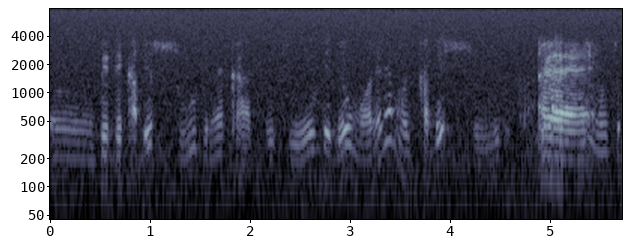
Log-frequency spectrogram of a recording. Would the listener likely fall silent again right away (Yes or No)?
Yes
